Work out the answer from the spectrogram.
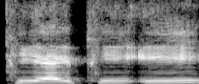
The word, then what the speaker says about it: Pape: man all i'm saying so pronounce pape one syllable by the way we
